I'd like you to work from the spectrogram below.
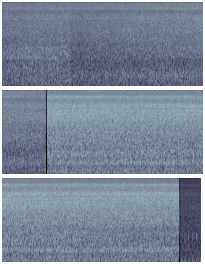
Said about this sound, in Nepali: खोला चाहिँ निकै ठुलो आयो पानी पनि पर्यो डह्रो नै आज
